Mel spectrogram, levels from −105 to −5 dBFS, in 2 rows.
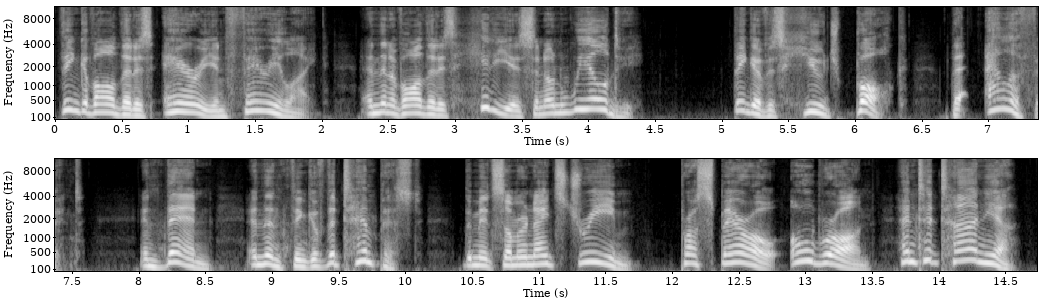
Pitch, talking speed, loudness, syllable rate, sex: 180 Hz, 155 wpm, -20 LUFS, 5.3 syllables/s, male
